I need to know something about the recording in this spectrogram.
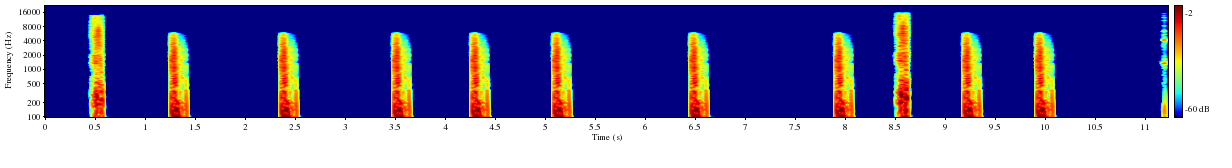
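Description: Heavy footsteps thud in a quick, even rhythm.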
